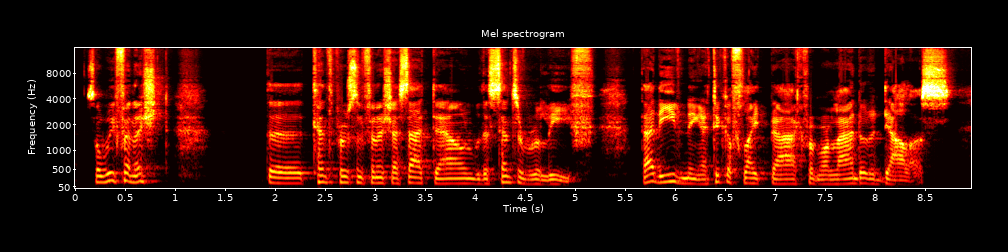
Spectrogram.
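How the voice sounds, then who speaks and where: In a very clean recording with a silent background, a man with a plain, everyday voice speaks at a fairly high pitch and a moderate pace, with very even loudness and ordinary pitch variation. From immigrated to Canada at age ten, grew up in Ottawa. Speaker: leadership coach and author. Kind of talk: interview storytelling.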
